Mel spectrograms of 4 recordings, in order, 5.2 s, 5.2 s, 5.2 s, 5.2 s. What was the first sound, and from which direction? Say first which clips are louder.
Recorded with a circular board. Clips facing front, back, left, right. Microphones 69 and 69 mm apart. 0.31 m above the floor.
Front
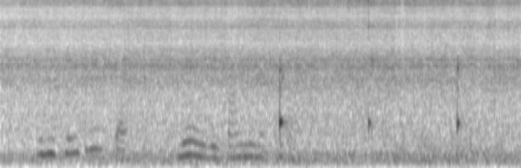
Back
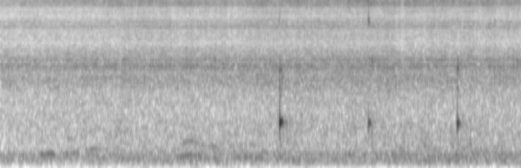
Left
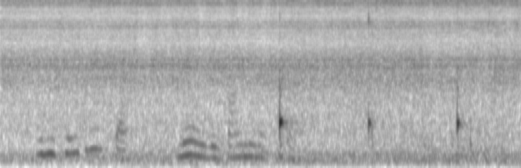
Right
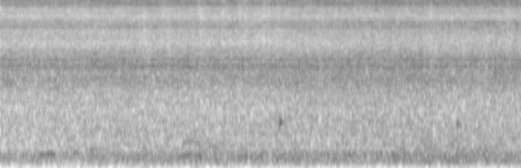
A woman speaking: front 9 dB, left 5 dB; 55° left.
